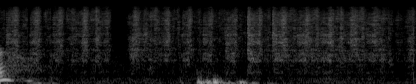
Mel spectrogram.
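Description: A small paintbrush scrubbing and stirring watercolour paint in a plastic palette well, mixing a dark colour: a soft, continuous scratchy rubbing that stops briefly about a second in.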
